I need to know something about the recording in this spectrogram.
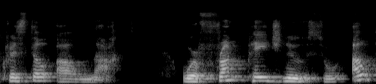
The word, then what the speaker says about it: Kristallnacht: most concentration camp prisoners had been political opponents of the nazis these attacks which were soon called kristallnacht pronounced crystal all knocked were front page news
